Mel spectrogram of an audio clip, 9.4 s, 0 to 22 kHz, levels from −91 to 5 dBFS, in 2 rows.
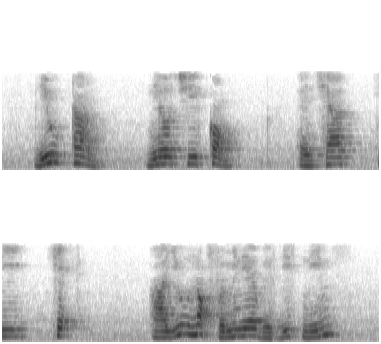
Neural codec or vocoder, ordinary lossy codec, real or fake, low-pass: none; AAC, 16 kbps; real; 7.2 kHz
